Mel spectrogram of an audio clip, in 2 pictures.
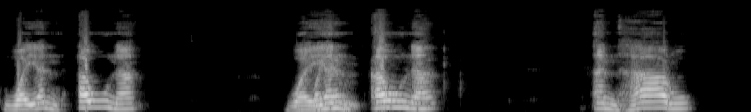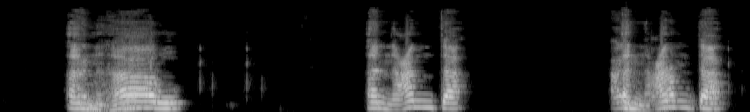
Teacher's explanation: So the first rule is, if Noon Sakina is followed by Hamza ha, Ain ha or Ghain ha, you recite Noon Sakina normally, express the Noon sound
